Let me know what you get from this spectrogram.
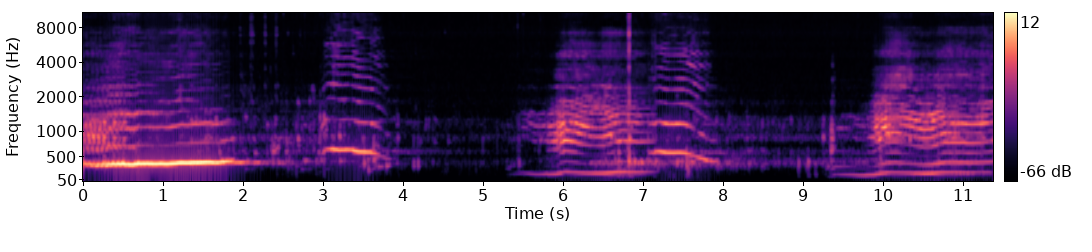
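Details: Singing humpback whales underwater: a loud sustained tone, a short falling squeal, then repeated pairs of low rising moans with harmonic-rich overtones, phrases separated by brief silences.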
